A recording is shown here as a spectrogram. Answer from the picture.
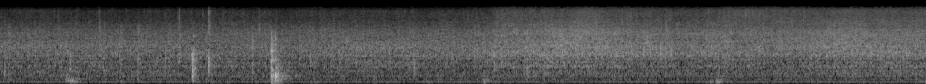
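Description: Shredded beef, onion, chile and tomato sizzling in a frying pan, with a couple of knocks about two seconds in. From about five seconds in the sizzle grows louder as the mixture is stirred.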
